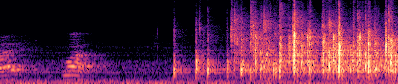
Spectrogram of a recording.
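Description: Applause from a live studio audience starts thin, then swells into dense, rising clapping that grows louder toward the end, with a brief voice heard before it.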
